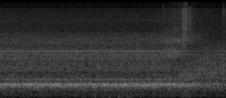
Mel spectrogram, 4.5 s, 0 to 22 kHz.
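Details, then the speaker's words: BLUETTI EB150 power station charger plugged into an inverter, mic next to it: loud steady fan whirr with constant mid hum and faint high whine, no rubbing or rattle; small built-in charger fan running normally. "I'll give you a listen to, it is quite loud, this charger. Not that that's really gonna bother me whatsoever, but just so you guys can hear it, because it does have a fan built in."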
